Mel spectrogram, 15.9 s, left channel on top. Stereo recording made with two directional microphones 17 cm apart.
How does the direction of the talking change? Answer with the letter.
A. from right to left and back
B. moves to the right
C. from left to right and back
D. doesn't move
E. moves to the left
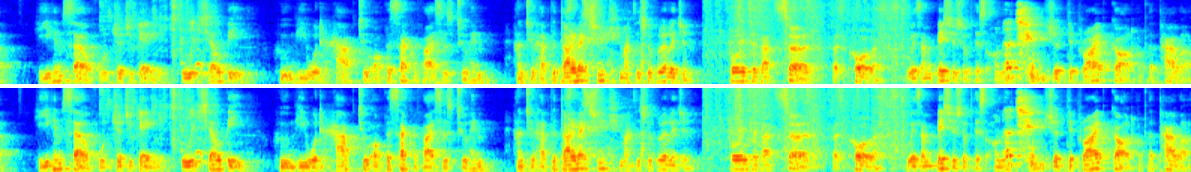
A.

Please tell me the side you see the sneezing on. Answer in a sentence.
You can hear the sneezing in the centre.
